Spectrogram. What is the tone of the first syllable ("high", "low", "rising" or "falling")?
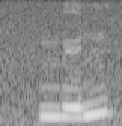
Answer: rising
